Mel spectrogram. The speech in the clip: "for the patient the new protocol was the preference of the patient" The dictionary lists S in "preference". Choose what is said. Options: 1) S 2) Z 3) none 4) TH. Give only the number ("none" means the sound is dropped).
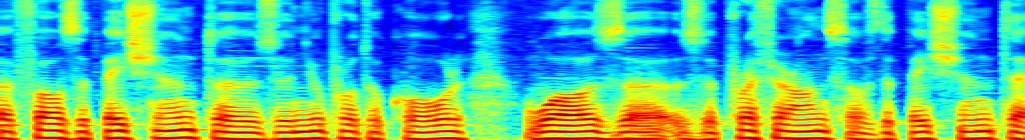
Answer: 1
